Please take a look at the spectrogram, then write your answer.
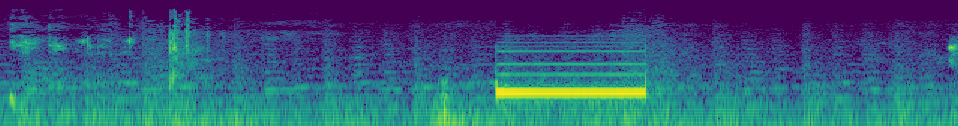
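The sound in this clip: A phone call ringing out on the line: one steady, loud electronic ring tone lasts about a second, standing out from a low background hiss.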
